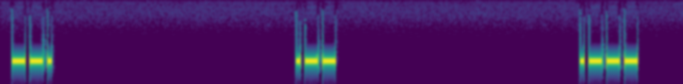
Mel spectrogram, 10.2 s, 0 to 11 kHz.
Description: Morse code, heard as a keyed tone, about 18 wpm, 920 Hz. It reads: G W J
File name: Tekst-26 3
